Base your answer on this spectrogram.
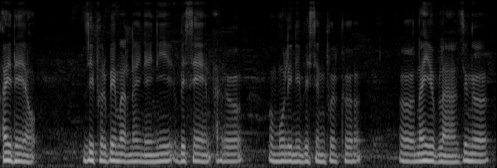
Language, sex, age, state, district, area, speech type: Bodo, male, 45-60, Assam, Udalguri, urban, spontaneous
